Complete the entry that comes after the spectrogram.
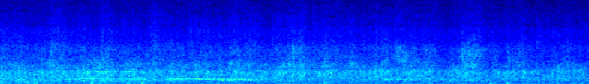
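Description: Sustained applause from an audience at a sermon, applauding God, a dense, steady wash of clapping at even loudness throughout, with faint voices mixed underneath.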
